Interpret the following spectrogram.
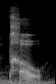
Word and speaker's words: Po: one pretty self-explanatory I figure uh and the poe is how you say it each night you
